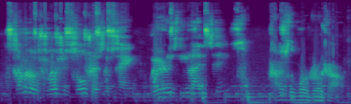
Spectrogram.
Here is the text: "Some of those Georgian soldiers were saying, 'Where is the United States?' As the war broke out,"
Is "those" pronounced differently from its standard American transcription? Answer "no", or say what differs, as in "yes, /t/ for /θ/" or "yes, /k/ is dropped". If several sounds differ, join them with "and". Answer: no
